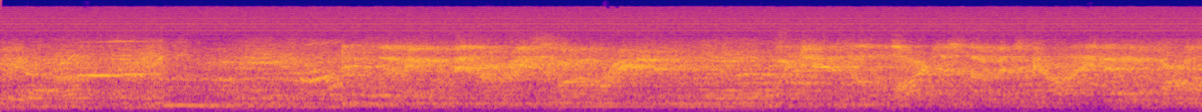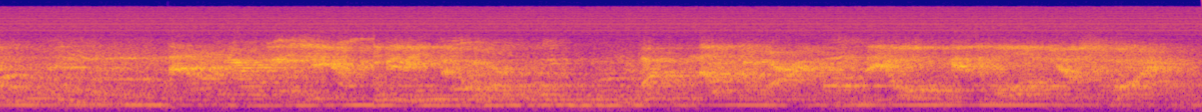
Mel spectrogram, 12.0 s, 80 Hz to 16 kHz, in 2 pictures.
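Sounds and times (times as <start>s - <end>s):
background music: 0.0s - 12.0s
voices talking: 0.0s - 12.0s.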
